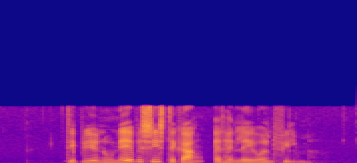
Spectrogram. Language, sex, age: Danish, female, 47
